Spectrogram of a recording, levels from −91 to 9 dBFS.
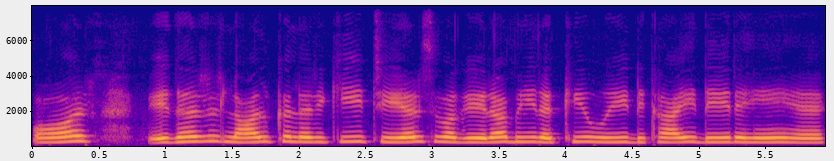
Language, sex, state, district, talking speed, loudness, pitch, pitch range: Hindi, female, Jharkhand, Palamu, 140 wpm, -14 LUFS, 255 Hz, 250-275 Hz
